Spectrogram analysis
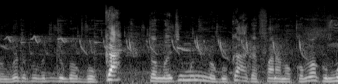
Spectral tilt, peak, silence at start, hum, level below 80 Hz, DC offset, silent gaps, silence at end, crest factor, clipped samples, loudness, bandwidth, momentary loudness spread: -6 dB/octave; 0 dBFS; 0 s; none; -46 dBFS; under 0.1%; none; 0 s; 20 dB; under 0.1%; -21 LUFS; 15.5 kHz; 10 LU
